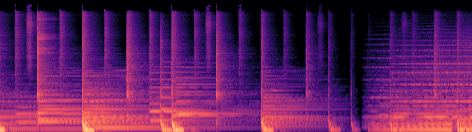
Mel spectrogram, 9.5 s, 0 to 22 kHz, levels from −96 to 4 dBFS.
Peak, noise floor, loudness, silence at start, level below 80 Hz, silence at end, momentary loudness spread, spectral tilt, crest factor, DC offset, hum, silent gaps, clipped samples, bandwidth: -2 dBFS; -49 dBFS; -24 LUFS; 0 s; -26 dBFS; 0 s; 21 LU; -6 dB/octave; 20 dB; under 0.1%; none; none; under 0.1%; 16.5 kHz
